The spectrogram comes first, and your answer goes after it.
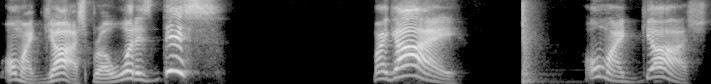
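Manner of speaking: loud, stunned disbelief at the donation; oh-my-gosh shock, drawn out slow. Real, not acted. Shocked by huge super chat.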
